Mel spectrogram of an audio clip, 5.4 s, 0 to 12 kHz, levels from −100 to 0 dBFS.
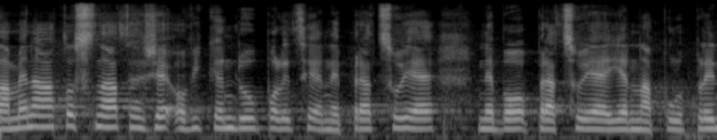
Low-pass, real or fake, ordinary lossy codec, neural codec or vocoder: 10.8 kHz; real; AAC, 64 kbps; none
